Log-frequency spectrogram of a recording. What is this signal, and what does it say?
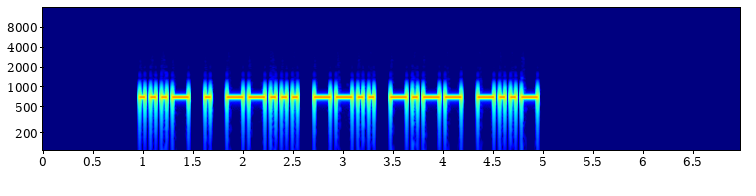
Morse code, heard as a keyed tone, about 22 wpm, 700 Hz. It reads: VE7ZYX
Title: DXCC-100 Call Signs - 6 Characters - Repeated 2x - 22wpm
